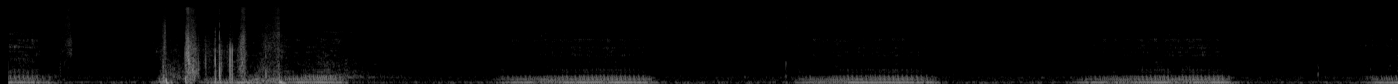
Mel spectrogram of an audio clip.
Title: The loudest snoring in the world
